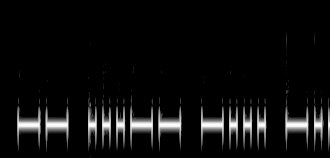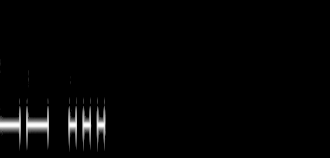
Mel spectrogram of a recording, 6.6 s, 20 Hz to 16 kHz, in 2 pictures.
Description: Morse code, heard as a keyed tone, about 17 wpm, 700 Hz. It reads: M3BYS
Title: DXCC-100 Call Signs - 5 Characters - Repeated 2x - 17wpm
